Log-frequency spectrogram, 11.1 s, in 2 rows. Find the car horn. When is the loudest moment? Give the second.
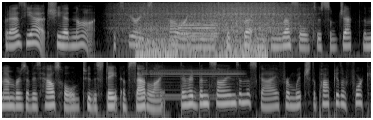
3 s.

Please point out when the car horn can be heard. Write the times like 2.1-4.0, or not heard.
2.0-4.0, 7.6-9.2.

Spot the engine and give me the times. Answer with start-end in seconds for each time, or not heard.
1.6-4.8.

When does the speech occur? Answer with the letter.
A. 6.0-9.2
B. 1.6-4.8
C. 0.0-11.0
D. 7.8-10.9
C.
